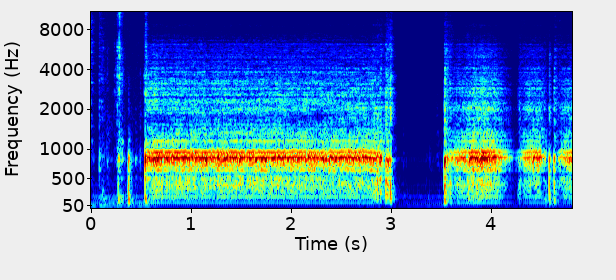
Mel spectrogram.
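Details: Late-1970s Hitachi TRK5000 mono cassette radio, inspected because the cassette deck doesn't work: loud crackling hiss with a steady mid tone that drops out and returns abruptly as the volume knob turns; dirty, worn volume pot.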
